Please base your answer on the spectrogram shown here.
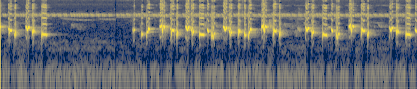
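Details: Bubbly chattering phrases from a yellow-vented bulbul (trucuk/jogjog) in continuous ngeropel song, a short burst, a pause of about a second and a half, then a long lively stream of slurred warbled notes over a constant high whine.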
